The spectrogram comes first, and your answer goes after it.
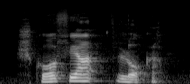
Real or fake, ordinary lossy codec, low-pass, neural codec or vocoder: fake; none; 14.4 kHz; vocoder, 44.1 kHz, 128 mel bands, Pupu-Vocoder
